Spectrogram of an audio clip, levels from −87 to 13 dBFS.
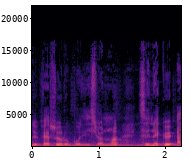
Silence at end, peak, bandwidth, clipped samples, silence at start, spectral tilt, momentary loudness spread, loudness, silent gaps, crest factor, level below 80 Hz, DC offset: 0 s; -10 dBFS; 16.5 kHz; under 0.1%; 0 s; -6 dB/octave; 7 LU; -30 LUFS; none; 16 dB; -36 dBFS; under 0.1%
